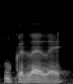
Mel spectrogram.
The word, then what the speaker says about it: ukulele: do you play the ukulele which is actually pronounced ukulele and what is your favorite Hawaiian food okay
